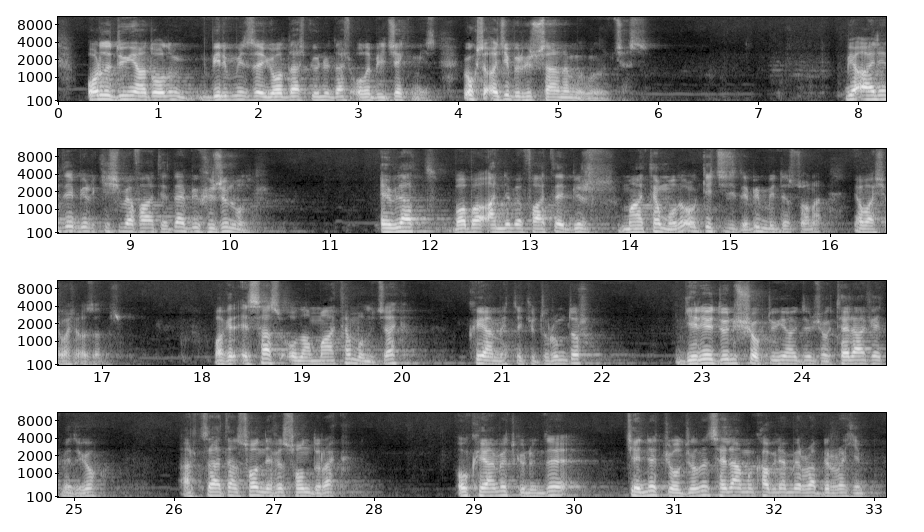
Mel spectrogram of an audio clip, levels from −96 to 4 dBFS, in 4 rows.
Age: 60-79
